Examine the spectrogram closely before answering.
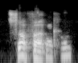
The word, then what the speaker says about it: Suffolk: Leisten Suffolk. Sorry, say that again. Leisten Suffolk. Suffolk. Suffolk. Okay. Suffolk. We pronounce it Suffolk, Norfolk.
